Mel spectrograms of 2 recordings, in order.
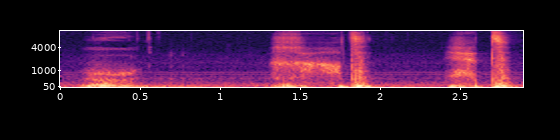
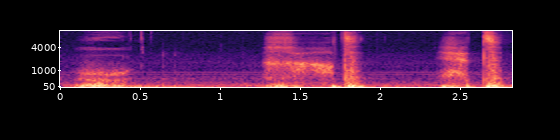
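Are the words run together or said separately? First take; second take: separately; separately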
